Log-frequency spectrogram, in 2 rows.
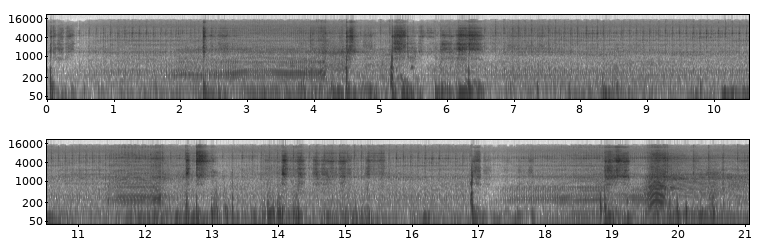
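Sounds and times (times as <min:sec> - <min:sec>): dirt bike engine idling: 0:00.0 - 0:21.0
knocks and clatters: 0:02.3 - 0:02.8, 0:03.9 - 0:10.9, 0:12.5 - 0:18.0, 0:18.8 - 0:21.0.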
